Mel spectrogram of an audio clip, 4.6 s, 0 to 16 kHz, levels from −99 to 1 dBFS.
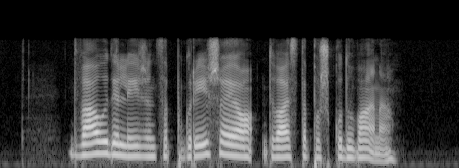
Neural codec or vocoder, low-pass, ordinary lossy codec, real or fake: none; 7.2 kHz; none; real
